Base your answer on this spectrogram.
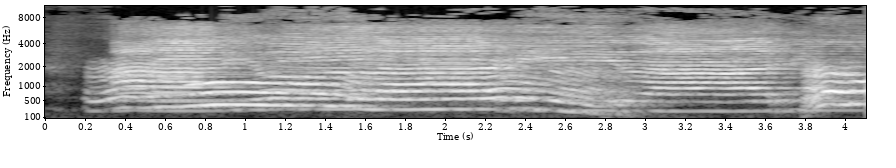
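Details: Pet Alaskan Malamute indoors, howling as a backing vocalist while its owners sing: one sustained, richly harmonic howl that swells, holds, then dips and falls before a short rising note at the end.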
